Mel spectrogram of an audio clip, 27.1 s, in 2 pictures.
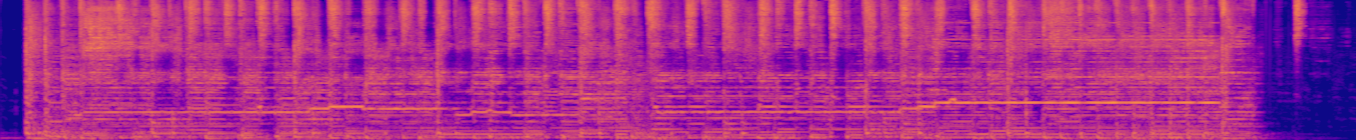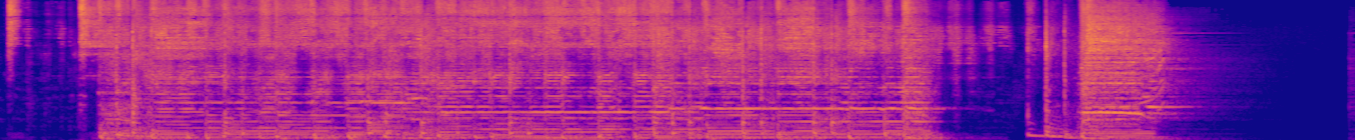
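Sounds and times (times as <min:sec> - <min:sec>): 
instrumental music: 0:00.1 - 0:25.6.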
